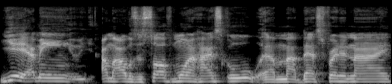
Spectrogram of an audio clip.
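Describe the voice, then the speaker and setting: Amid audible room echo, a man with medium pitch and a bright, sharp tone talks at a fairly quick pace in a flat monotone. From Washington D.C. area. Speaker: tech startup founder, formerly incarcerated. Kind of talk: interview.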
